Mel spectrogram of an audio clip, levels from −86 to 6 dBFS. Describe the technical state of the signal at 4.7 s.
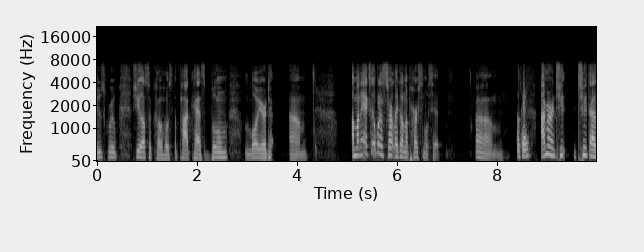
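At 4.7 s the speech is intact, passing through the AMR wideband (HD Voice) codec with its band ending at about 7.3 kHz and no fault present at that moment.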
